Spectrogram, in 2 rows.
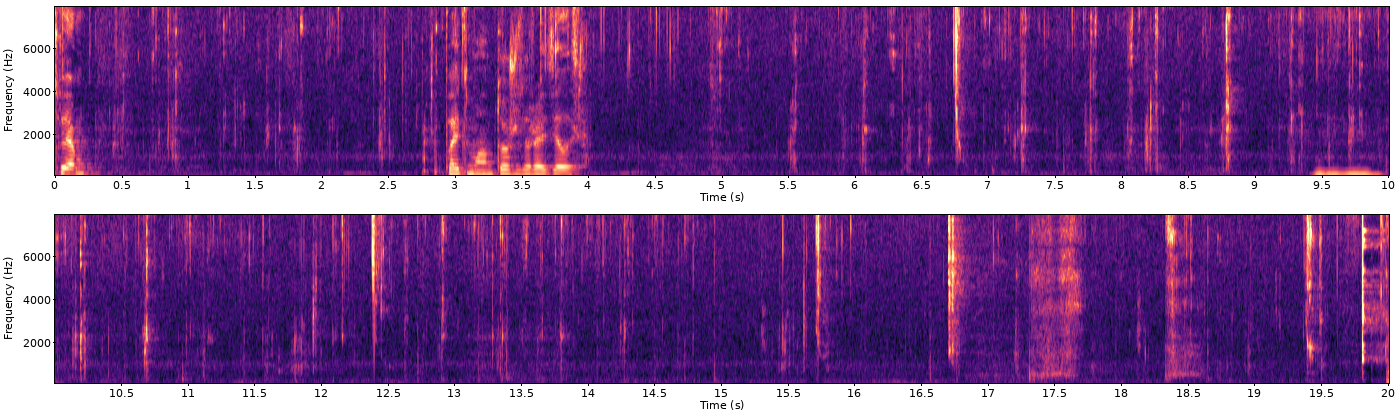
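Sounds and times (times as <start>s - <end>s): soft wet chewing: 0.3s - 3.0s, 4.0s - 20.0s
smacking bite: 16.6s - 18.8s.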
